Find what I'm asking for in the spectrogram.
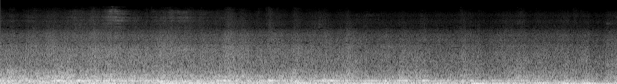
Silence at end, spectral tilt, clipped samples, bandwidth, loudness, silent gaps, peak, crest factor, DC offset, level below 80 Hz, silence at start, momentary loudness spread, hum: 0 s; -8 dB/octave; under 0.1%; 13 kHz; -14 LUFS; none; -2 dBFS; 10 dB; under 0.1%; -14 dBFS; 0 s; 6 LU; none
